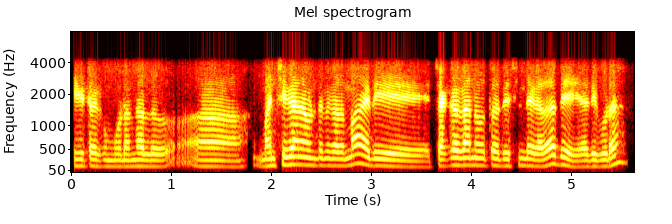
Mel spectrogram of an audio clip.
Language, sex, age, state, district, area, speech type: Telugu, male, 30-45, Andhra Pradesh, Kadapa, urban, conversation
